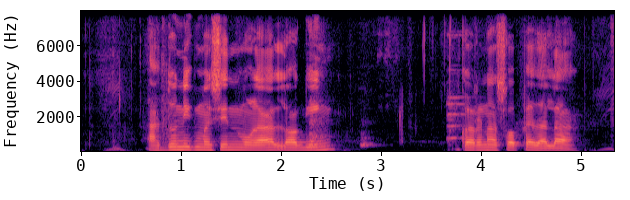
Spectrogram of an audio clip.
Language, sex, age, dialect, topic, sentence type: Marathi, male, 18-24, Southern Konkan, agriculture, statement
